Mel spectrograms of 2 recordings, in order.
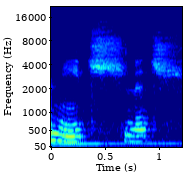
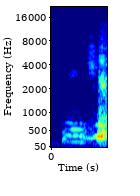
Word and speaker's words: niche: I think figure out your niche. How do you say that word? Niche. Nietzsche?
